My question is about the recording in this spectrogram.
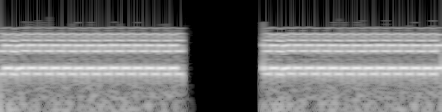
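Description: Telephone ringing after a number is dialed: a loud, warbling electronic ring lasting about a second, a short silent gap, then the next ring starting, with no voices.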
